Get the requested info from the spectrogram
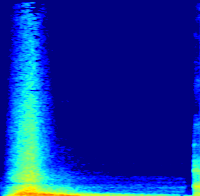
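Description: A whoosh sound effect for a logo animation: it starts suddenly, sweeps down in pitch into a low rumble, and fades away over about a second and a half.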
